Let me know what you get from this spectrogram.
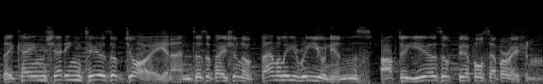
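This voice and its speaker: High, animated newsreel narrator, male. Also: a little fast, highs cut off. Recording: band-limited old newsreel soundtrack. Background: music.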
